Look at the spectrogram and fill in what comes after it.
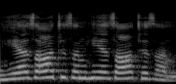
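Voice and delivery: put-on scream. Retelling a mother screaming to police officers at her window: imitating a mother screaming. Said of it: "She's screaming".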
